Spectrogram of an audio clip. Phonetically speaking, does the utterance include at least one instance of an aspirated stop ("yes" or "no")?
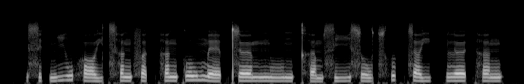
yes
